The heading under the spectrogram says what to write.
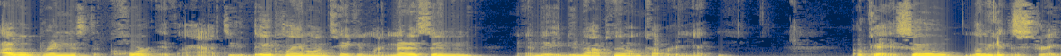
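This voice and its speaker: Against a quiet background, the voice moves at a fairly quick pace with vocal fry and monotone, flat intonation. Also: man, fairly high pitch for a man. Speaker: musician and channel owner with a metabolic disorder. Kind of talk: angry profane rant at social services over denied medicine. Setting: talking to camera in a room. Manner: heated and expletive-laden, swearing at the system; rambling and tangential, stumbling over words with many uh fillers. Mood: angry, defiant, threatening. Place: home room. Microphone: phone near.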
